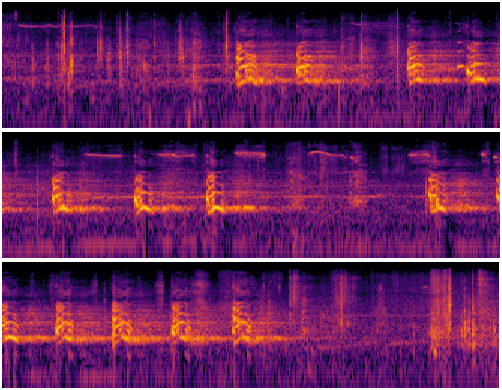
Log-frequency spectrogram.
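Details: Young dogs yapping during a chase, giving runs of sharp, high barks about twice a second with short pauses, plus thin high squeals and a faint low hum in the background.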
